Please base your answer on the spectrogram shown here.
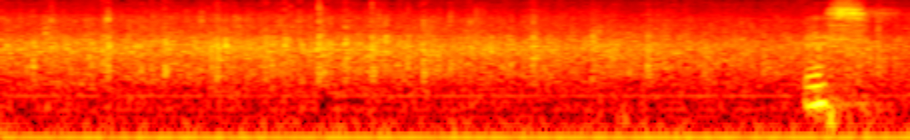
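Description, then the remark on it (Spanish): Steady crowd applause for a couple called up from the audience, a dense wash of many hands clapping at an even level, with a brief louder swell and a few voices near the end. “a ver, vamos a darles un aplauso.”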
